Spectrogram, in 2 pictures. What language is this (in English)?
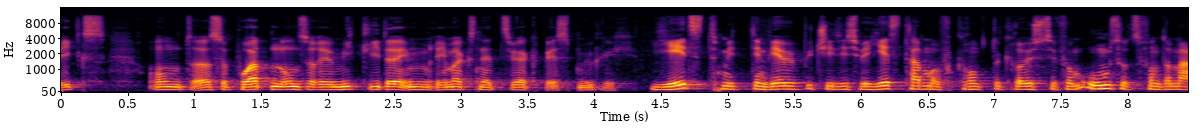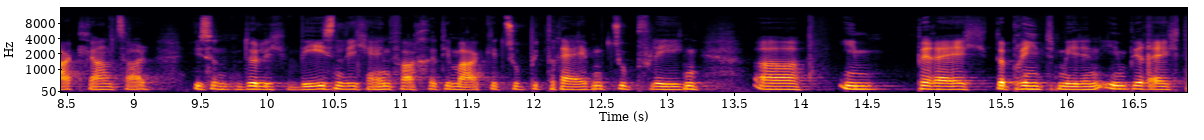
German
